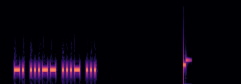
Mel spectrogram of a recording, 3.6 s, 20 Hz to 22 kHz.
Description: Morse code, heard as a keyed tone, about 40 wpm, 700 Hz. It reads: N3VS
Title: USA Call Signs - 4 Characters - 6x Character Spacing - 40wpm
